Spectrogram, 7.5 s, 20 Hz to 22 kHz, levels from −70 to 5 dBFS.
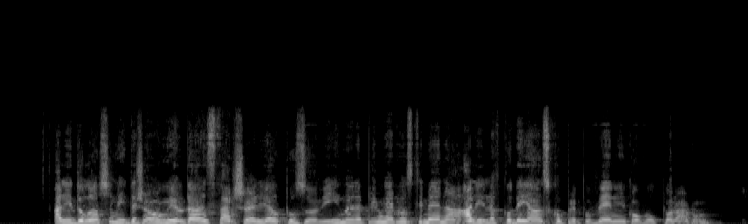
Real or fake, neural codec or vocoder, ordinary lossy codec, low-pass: fake; codec, 24 kHz, 0.9 kbps, WavTokenizer, medium music audio release; none; none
